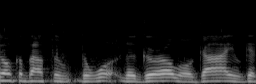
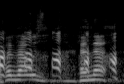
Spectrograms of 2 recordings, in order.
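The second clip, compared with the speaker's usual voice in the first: laughing. Real, not acted. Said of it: "laughing through the line".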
